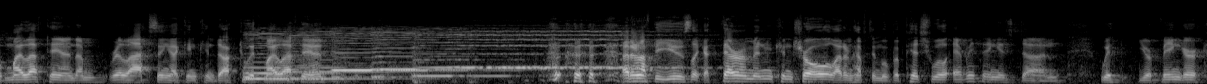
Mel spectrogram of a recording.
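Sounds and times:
guitar-like synth lead: 0:02.4 - 0:07.8
man laughing: 0:05.5 - 0:07.1.

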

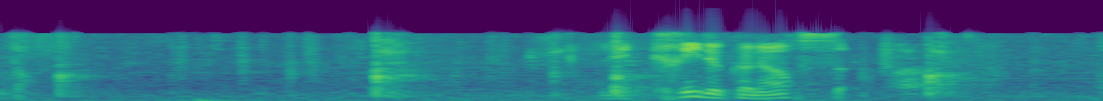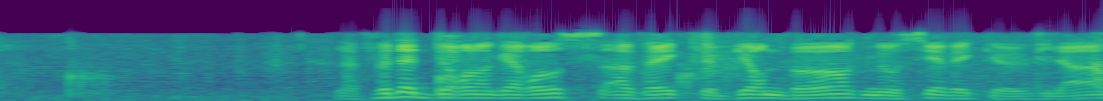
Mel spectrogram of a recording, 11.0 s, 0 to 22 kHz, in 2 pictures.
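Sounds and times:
tennis ball struck by rackets: 0:01.8 - 0:02.2, 0:04.4 - 0:05.0, 0:05.8 - 0:06.1, 0:08.8 - 0:09.2.

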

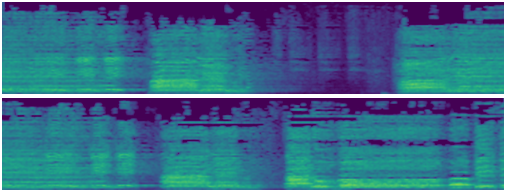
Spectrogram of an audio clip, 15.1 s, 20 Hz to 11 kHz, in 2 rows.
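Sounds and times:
choir singing gospel song: 0:00.0 - 0:15.0.

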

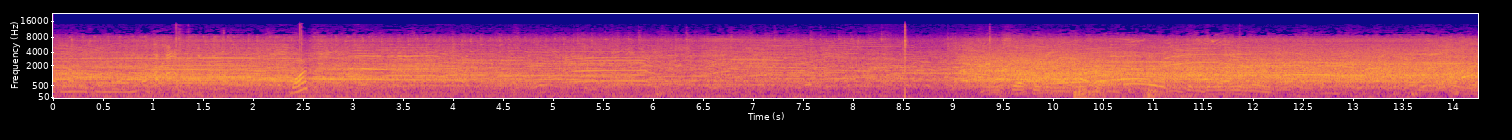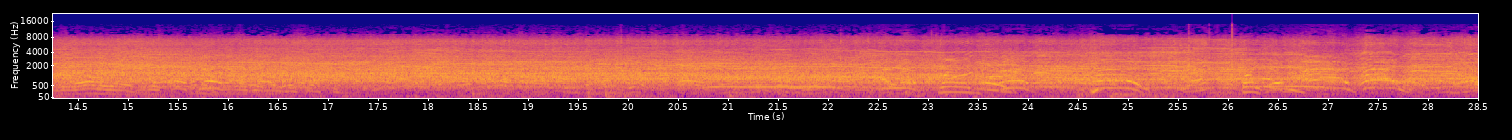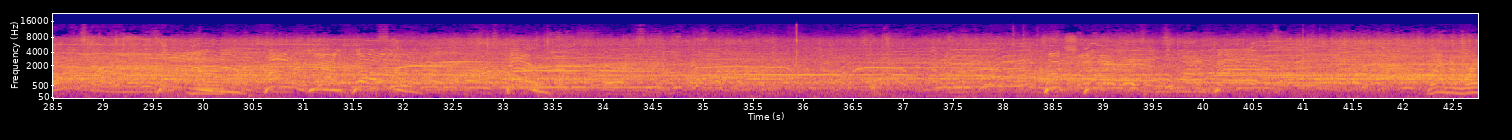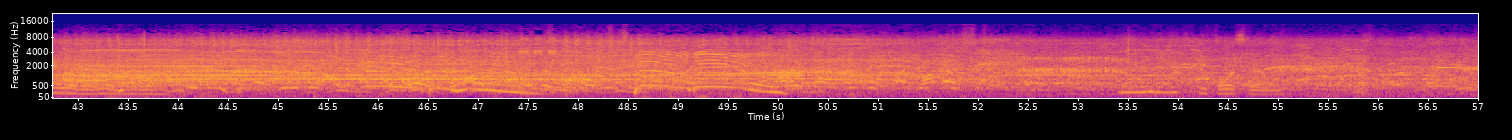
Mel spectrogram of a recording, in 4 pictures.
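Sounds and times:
crowd cheering and shouting: 0:00.0 - 0:57.0.

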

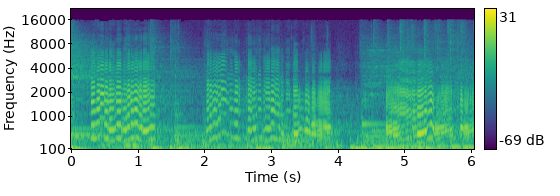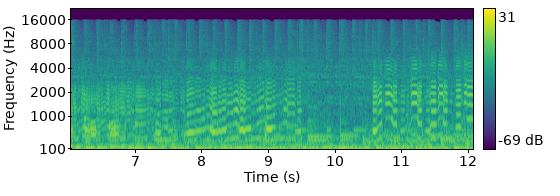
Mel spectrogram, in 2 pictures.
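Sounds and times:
bass: 0:00.0 - 0:12.0
drums: 0:00.0 - 0:12.0
horn playing jazz melody: 0:00.0 - 0:12.0.

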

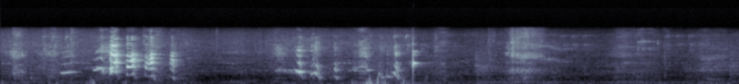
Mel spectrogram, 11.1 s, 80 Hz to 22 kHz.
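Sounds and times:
woman laughing: 0:00.8 - 0:02.8, 0:04.2 - 0:06.4
quiet breathy sound: 0:06.5 - 0:11.0.

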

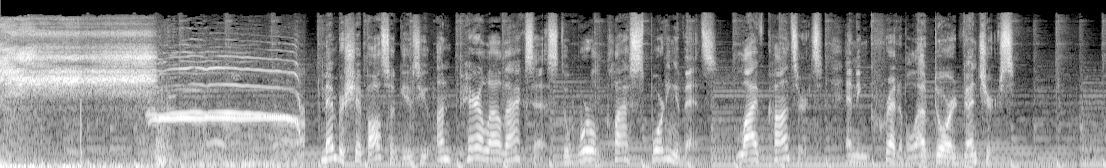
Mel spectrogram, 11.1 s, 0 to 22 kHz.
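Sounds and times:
zipline rushing hiss: 0:00.0 - 0:02.4
person screaming: 0:01.5 - 0:03.1.

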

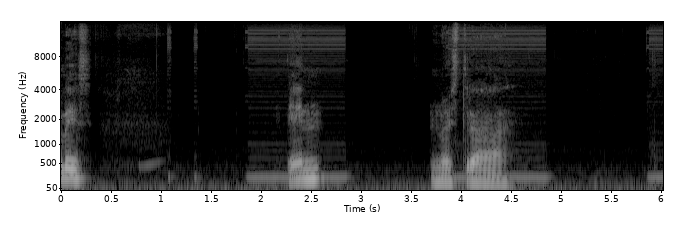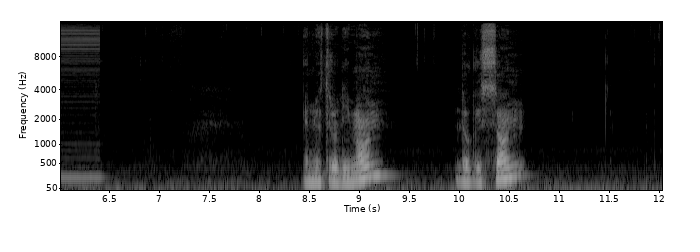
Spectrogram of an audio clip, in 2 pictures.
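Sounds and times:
mobile phone vibrating: 0:01.8 - 0:02.9, 0:03.9 - 0:04.9, 0:05.9 - 0:06.5.

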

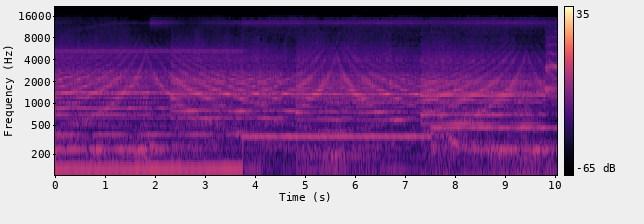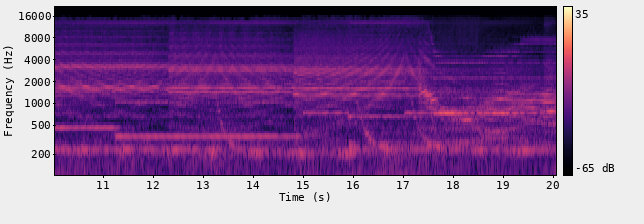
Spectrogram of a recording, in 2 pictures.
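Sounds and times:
synthesizer drone: 0:00.0 - 0:20.0.

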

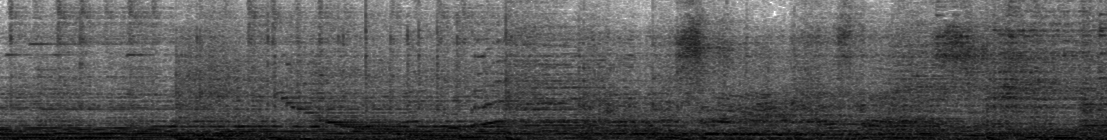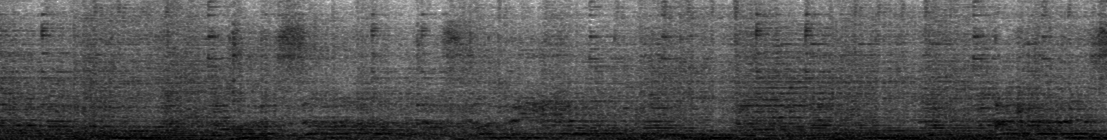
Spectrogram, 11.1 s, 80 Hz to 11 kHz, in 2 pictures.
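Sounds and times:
live band playing latin pop: 0:00.0 - 0:11.0.

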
